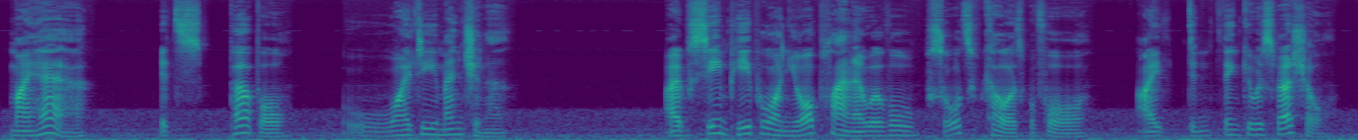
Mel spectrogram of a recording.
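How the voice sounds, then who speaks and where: A woman's voice: very deep voice, expressive, unhurried. An earnest alien girl researcher, acted by a woman for an ASMR roleplay. She is reassuring but hesitant and easily flustered, tripping over her words. A noticeable ambient noise sits behind the voice. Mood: curious.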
